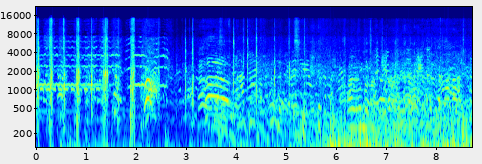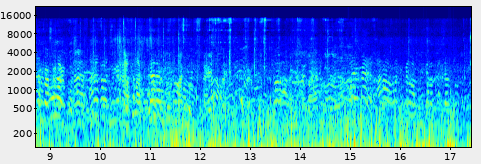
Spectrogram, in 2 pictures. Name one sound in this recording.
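A crowd of men and women sings and chants together outdoors.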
